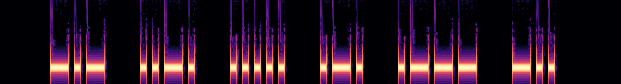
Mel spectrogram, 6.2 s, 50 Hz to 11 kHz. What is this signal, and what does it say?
Morse code, heard as a keyed tone, about 20 wpm, spaced as for 15 wpm, 700 Hz. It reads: KF5RJD
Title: 219 Lesson 35g - Number 0 - Call Signs 20wpm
